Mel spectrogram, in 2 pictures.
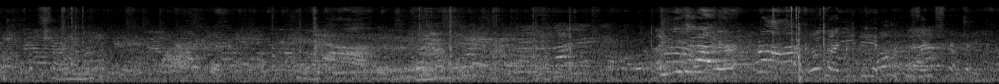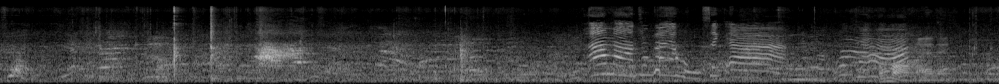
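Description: Young children chatter and call out close by.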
